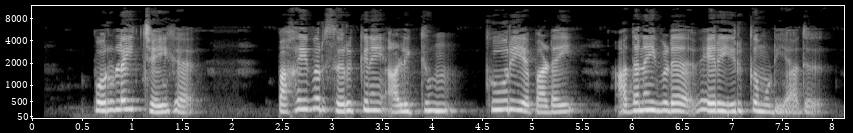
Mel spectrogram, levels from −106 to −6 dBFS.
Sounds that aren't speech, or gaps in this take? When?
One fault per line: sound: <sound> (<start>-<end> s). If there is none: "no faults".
no faults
